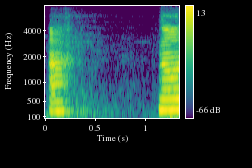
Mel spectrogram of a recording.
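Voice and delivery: ordinary talk, nothing marked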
